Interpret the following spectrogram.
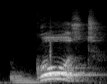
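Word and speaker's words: ghost: हैं आप इसी तरह गोस्ट ठीक है अब यहां एच साइलेंट है जी का हार्ड प्रोनाउंस हो रहा है भूत को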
